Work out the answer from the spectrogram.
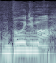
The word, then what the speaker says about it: Budmo: Budimo. Budimo, okay. All right, so you. I will say three times. Budimo, budimo, budimo. And the people will answer, hey, hey, hey. Okay, and then cheers. Budimo, budimo, budimo.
